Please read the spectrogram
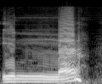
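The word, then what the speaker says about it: إِنَّ: Ada ghunah yang paling tinggi adalah ketika nun dan mim berharakat tasydid. Maka di sini ketika nun ada atau mim berharakat tasydid maka ditahan suaranya sepanjang dua harakat. Inna inna tidak langsung dilepaskan.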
